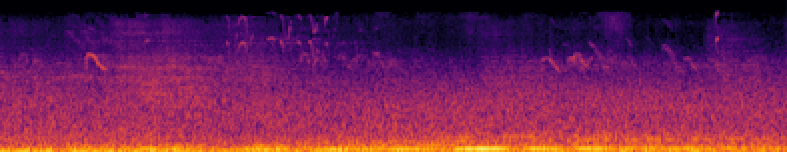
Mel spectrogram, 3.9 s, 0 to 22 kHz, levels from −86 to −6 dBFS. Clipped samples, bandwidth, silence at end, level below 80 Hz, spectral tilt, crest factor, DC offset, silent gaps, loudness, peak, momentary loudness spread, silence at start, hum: under 0.1%; 15 kHz; 0 s; -28 dBFS; -7 dB/octave; 14 dB; under 0.1%; none; -24 LUFS; -8 dBFS; 7 LU; 0 s; none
